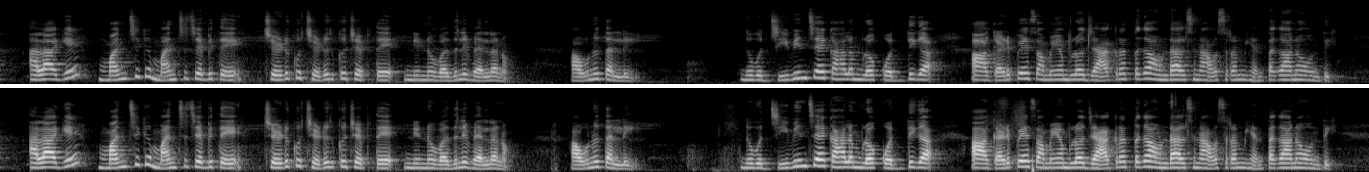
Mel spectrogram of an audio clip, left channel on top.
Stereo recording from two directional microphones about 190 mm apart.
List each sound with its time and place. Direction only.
0.3 s a woman's voice: 10° right (ahead or behind)
7.4 s a woman's voice: 15° right (ahead or behind)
